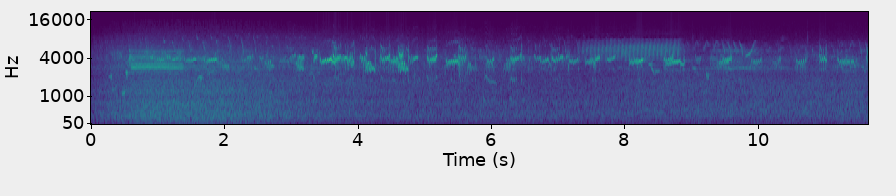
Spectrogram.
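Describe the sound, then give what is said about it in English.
White-crowned sparrow song: several high, whistled and trilled phrases repeated over a steady, shimmering insect drone, with the phrases rising and dropping in loudness. “White-crowned sparrow.”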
